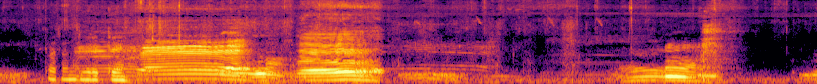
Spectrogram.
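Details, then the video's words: Cattle lowing: several drawn-out harmonic moos in quick succession, then a quieter gap and one shorter, rising-falling moo near the end. "COW SOUND"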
